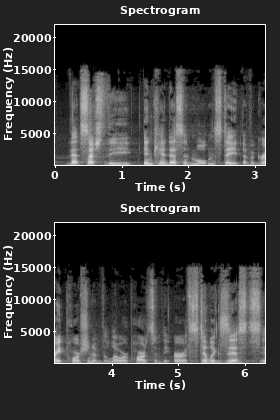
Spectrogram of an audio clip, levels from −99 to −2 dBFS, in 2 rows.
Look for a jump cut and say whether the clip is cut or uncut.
cut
